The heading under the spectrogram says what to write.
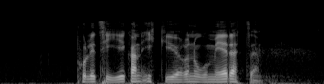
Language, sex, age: Norwegian, male, 32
